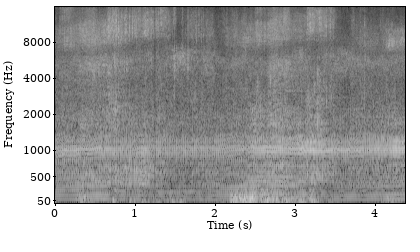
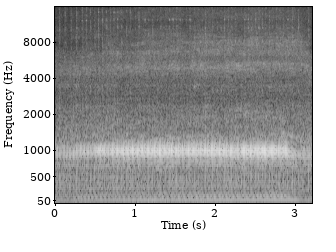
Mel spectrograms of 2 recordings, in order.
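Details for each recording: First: Old two-stroke Flymo Maxi Trim petrol strimmer after carburettor clean and a homemade Scotch-Brite air filter: a high, steady buzz held at full revs while cutting thick growth, no stumbling or cutting out; running normally. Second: Flymo Maxi Trim two-stroke pull-start strimmer, choke backed off slightly: revs up and settles with a loose, burbling note and a steady high tone; mixture running rich.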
